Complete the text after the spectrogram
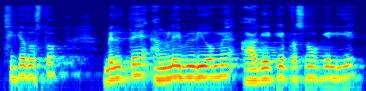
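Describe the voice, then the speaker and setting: A man's voice: on the high side, fairly even intonation, fairly quick, mellow, in a large hall. A male Hindi exam teacher working through practice questions one by one, repeating each question and answer for emphasis. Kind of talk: exam prep lesson, question by question.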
